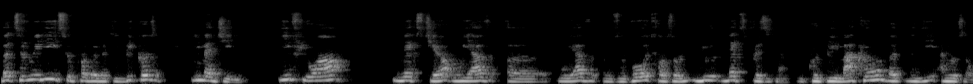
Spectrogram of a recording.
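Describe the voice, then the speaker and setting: Speaking with a French accent, a man with a fairly high pitch uses lively intonation in a dark, mellow tone. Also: moderate pace. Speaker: dermatologist, conference panelist. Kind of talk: panel discussion. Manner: halting.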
